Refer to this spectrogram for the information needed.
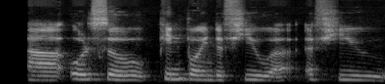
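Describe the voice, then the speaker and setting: A woman with a French accent, medium in pitch, with ordinary pitch variation. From France. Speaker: digital art advisor and curator. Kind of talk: lecture. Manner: halting, many fillers.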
